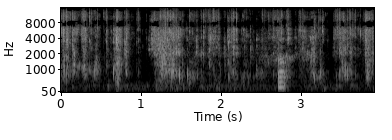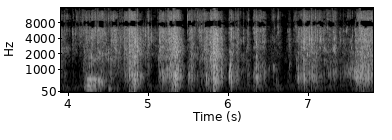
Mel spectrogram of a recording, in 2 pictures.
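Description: Thin clear plastic packaging bag crinkling and rustling as hands pull it open and slide out the cloth inside, in an irregular run of crackles.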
